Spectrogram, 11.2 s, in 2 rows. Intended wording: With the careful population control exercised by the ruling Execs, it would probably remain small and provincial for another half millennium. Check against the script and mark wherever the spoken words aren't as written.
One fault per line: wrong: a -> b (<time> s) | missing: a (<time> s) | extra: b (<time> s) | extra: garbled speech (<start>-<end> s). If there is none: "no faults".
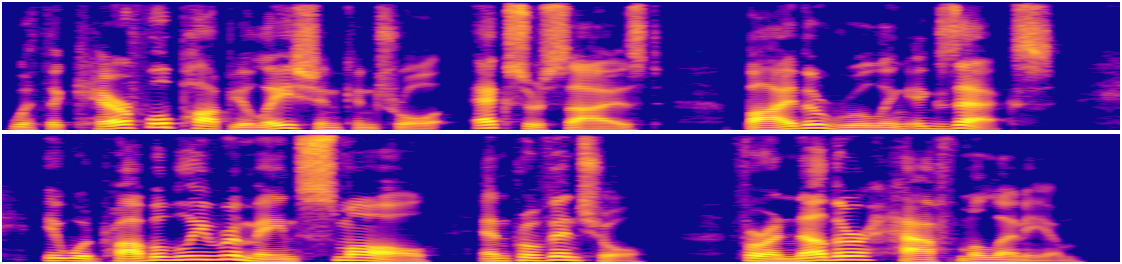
no faults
